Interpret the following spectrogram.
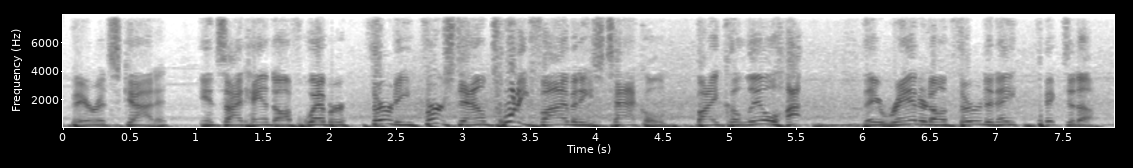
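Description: A man's voice: high voice, lively intonation, moderate pace, hardly any pauses. An American man calling football live on the radio in clipped phrases that follow the action. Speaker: radio play-by-play announcer. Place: stadium radio booth. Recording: loud stadium noise behind voice. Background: loud stadium ambience.

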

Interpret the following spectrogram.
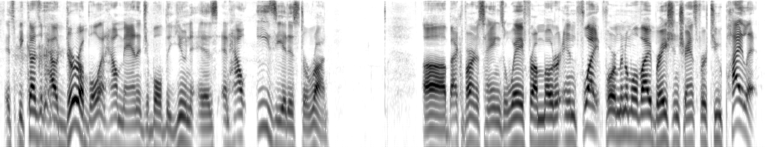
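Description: A man's voice: medium pitch, brisk, darkish tone, no room sound, clean studio sound. A man in his forties giving an emphatic, salesman-like walkthrough of his product outdoors in a grassy field, reading points off a sheet. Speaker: paramotor maker demonstrating his gear. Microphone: camera at a few meters, standing and gesturing.

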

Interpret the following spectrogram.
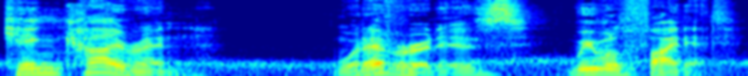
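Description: A man playing a blunt, defiant, gruff warrior in a fantasy audio drama. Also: medium pitch, very animated, a little slow, a little hiss or hum.

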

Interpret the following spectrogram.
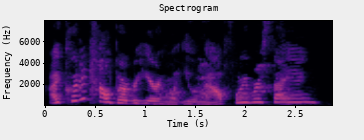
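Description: A woman's voice: high-pitched, big pitch swings, brisk, bright, forceful tone, voice pushed up, exaggerated voice. A woman voicing a bossy, disapproving schoolgirl with a scolding manner in a storybook. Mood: scolding, indignant.

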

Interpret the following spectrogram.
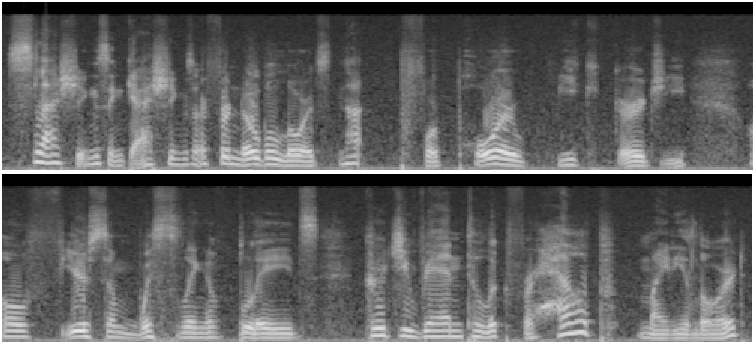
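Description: A man voicing a small shaggy creature from a storybook, whimpering, grovelling and self-pitying in drawn-out wails. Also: medium pitch, animated, voice pushed up, rough recording. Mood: whimpering, pleading. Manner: whimpering, wailing, drawn-out rhyming third-person speech. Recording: clear background hiss.

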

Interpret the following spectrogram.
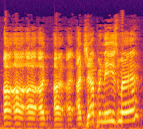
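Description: A man in his thirties street preaching outdoors into a handheld mic, forceful and questioning, often asking whether he is understood. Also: high voice, lively intonation, brisk, highs cut off. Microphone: handheld mic through a speaker.

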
